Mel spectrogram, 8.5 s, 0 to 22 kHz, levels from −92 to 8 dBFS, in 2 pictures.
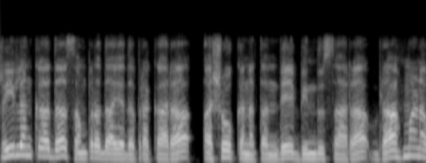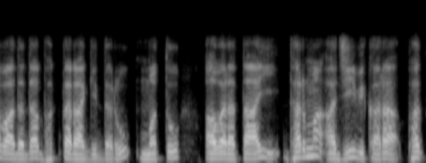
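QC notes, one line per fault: No faults were found: the speech comes through a call path whose top end stops around 8 kHz, which fits Opus at about 24 kbps, and the codec's coding noise stays at the level expected of that path.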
